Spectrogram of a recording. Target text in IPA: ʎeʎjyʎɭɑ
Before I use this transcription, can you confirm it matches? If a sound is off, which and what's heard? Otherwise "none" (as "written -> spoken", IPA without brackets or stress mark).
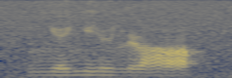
none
